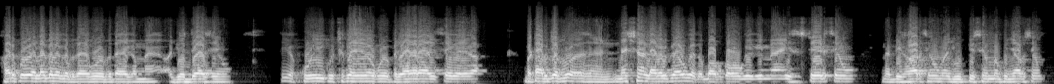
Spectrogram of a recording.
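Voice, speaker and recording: A man's voice: mid-range voice, level tone, quick pace, a little mellow, poor audio. Male teacher, casual explainer, repeats points and checks in with the class. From India. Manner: conversational, repeats phrases, checks in with listeners. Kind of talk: explanatory lecture.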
